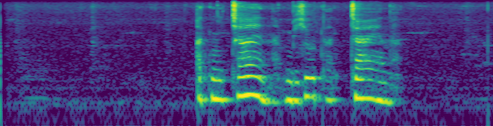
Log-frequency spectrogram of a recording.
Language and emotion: Russian, neutral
